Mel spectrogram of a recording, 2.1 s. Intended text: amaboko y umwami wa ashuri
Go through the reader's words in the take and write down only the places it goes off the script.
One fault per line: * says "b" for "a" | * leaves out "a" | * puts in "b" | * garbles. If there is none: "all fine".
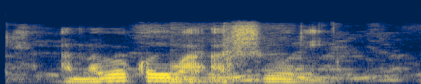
* leaves out "umwami"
